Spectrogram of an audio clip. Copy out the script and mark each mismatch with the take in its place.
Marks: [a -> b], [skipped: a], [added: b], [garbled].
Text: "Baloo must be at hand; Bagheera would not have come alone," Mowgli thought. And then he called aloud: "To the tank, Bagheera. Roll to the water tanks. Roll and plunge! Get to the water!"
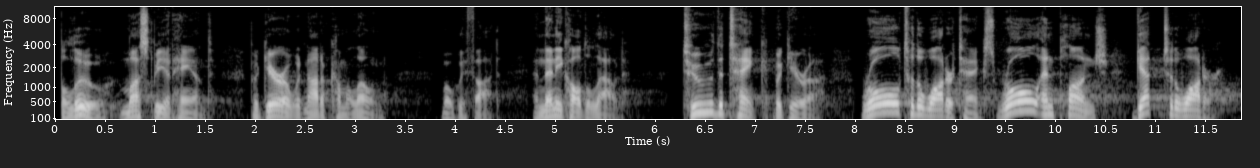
"Baloo must be at hand; Bagheera would not have come alone," Mowgli thought. And then he called aloud: "To the tank, Bagheera. Roll to the water tanks. Roll and plunge! Get to the water!"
